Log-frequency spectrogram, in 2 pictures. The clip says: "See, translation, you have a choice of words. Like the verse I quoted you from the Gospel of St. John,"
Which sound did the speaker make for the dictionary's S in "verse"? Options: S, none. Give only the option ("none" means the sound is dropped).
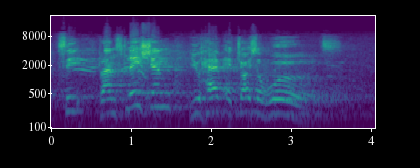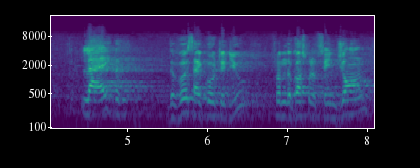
S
